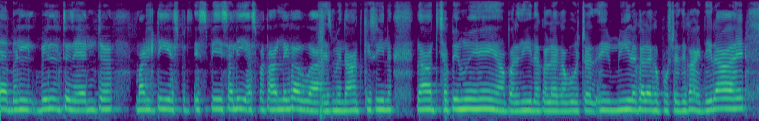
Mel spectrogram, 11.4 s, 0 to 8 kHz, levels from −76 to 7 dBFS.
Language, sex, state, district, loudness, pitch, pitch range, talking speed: Hindi, male, Uttarakhand, Tehri Garhwal, -19 LUFS, 195 Hz, 180-200 Hz, 160 wpm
